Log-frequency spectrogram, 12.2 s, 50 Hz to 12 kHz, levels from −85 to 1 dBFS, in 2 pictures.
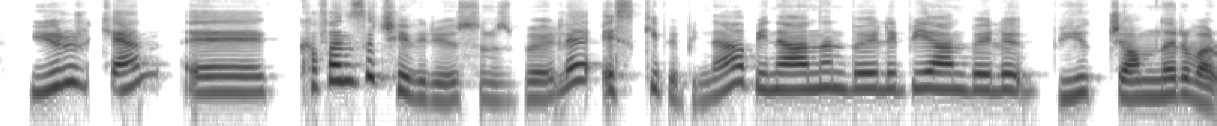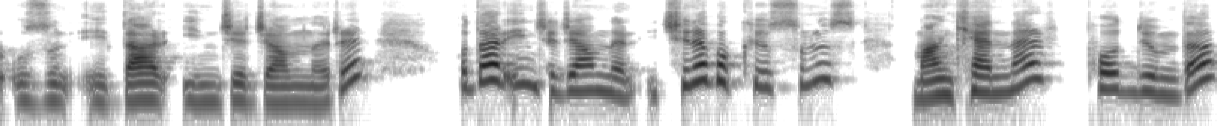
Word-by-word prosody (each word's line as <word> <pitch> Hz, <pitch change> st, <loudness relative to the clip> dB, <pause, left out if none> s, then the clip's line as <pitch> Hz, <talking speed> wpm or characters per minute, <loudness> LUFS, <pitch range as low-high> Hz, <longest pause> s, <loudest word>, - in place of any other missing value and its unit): Yürürken, 275 Hz, -, 0 dB, 0.2 s
eee, 215 Hz, 0 st, 0 dB
kafanızı 360 Hz, +7 st, +2 dB
çeviriyorsunuz 170 Hz, -, -5 dB
böyle, 190 Hz, -, -1 dB
eski 240 Hz, +2 st, -5 dB
bir -, -, -12 dB
bina. 230 Hz, -, -2 dB
Binanın 245 Hz, +1 st, +2 dB
böyle 250 Hz, -1 st, -2 dB
bir 260 Hz, 0 st, 0 dB
an 250 Hz, -1 st, +2 dB
böyle 240 Hz, -1 st, -1 dB, 0.2 s
büyük 205 Hz, +3 st, -8 dB
camları 190 Hz, +2 st, +1 dB
var, -, -, +2 dB
uzun, 155 Hz, -1 st, -9 dB
i 150 Hz, -1 st, -12 dB
dar, 160 Hz, 0 st, +7 dB
ince 150 Hz, 0 st, -4 dB
camları. 145 Hz, -, -1 dB, 0.5 s
O -, -, -13 dB
dar, 365 Hz, +1 st, +9 dB
ince 290 Hz, -, -4 dB
camların 230 Hz, -4 st, +1 dB
içine 315 Hz, -, +4 dB
bakıyorsunuz, 335 Hz, +3 st, -2 dB, 0.3 s
mankenler 215 Hz, -, +4 dB, 0.2 s
podyumda, 225 Hz, -, +2 dB
230 Hz, 145 wpm, -25 LUFS, 180-275 Hz, 0.5 s, dar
